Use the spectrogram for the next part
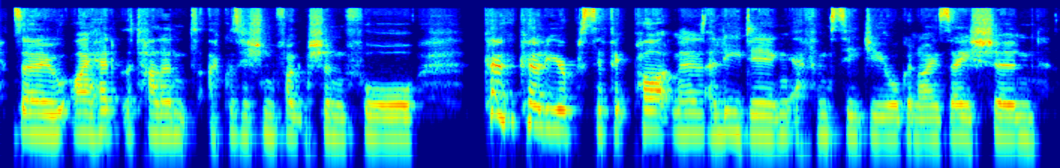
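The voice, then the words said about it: British accent. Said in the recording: “As you can probably tell from my accent, I'm actually based in GB.”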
